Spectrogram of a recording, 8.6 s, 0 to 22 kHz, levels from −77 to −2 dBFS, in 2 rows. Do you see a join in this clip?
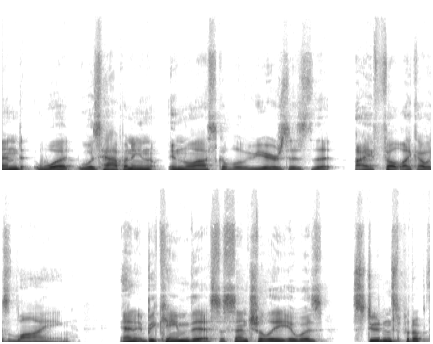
yes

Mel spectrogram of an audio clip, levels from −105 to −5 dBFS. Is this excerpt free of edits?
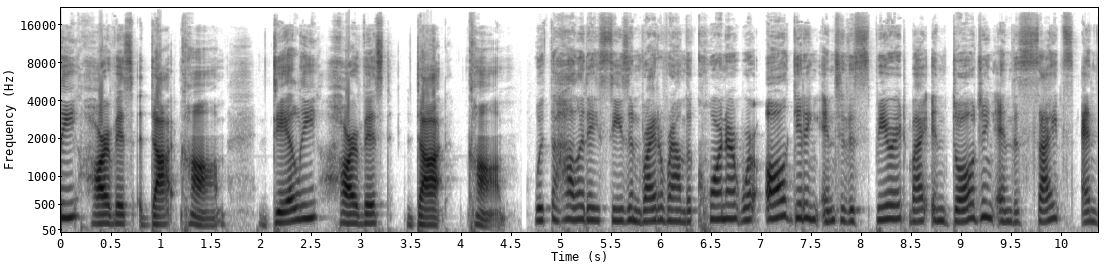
no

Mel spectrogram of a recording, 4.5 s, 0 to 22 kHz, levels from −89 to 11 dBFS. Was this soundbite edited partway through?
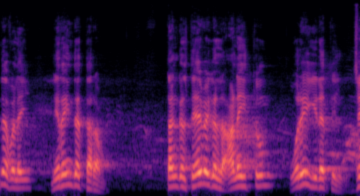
no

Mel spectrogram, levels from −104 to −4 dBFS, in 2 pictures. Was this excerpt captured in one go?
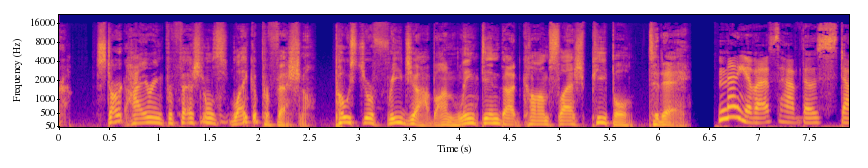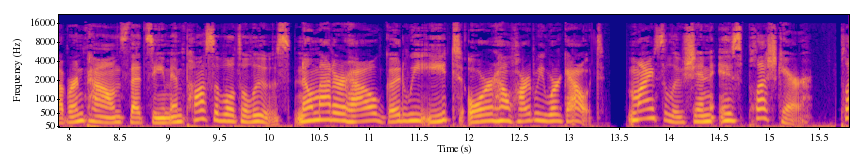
no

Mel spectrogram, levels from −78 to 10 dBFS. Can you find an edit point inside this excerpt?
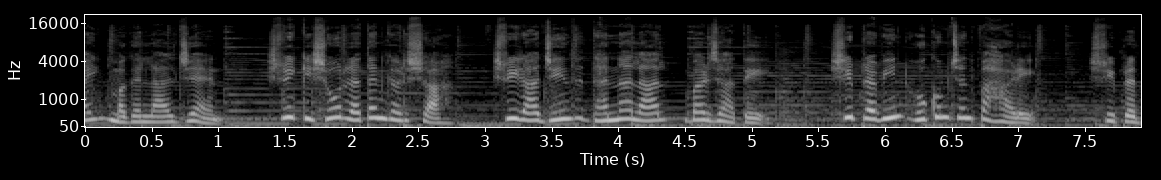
no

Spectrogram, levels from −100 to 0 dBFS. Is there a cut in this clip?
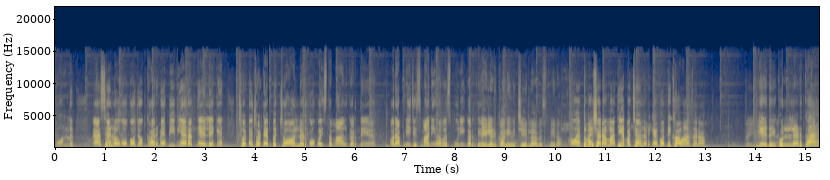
yes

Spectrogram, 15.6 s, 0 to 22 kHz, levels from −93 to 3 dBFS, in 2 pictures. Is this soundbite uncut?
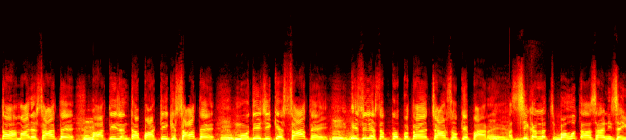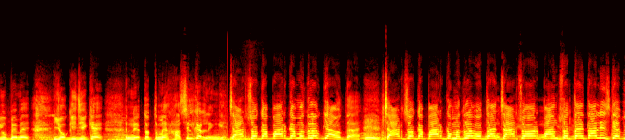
no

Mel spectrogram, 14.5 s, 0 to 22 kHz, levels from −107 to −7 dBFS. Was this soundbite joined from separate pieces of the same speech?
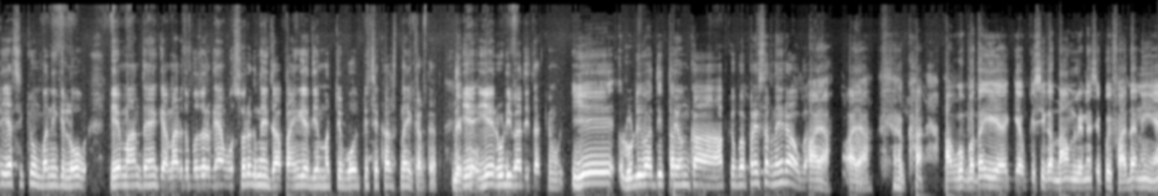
yes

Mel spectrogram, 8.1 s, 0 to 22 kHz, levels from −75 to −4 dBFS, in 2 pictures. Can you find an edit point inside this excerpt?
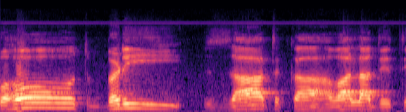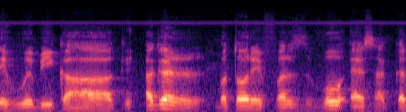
no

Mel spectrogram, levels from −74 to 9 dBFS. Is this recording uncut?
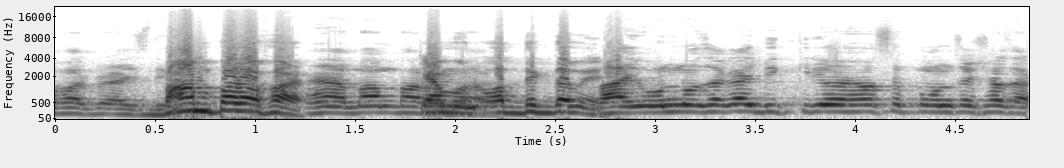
yes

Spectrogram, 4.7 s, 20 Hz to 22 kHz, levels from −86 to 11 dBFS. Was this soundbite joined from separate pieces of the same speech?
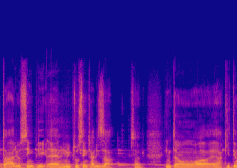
yes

